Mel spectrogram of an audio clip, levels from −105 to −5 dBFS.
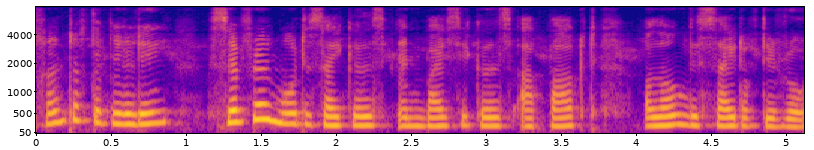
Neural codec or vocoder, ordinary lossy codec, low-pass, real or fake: codec, 16 kHz, 8 kbps, FreqCodec, smaller model; none; none; fake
